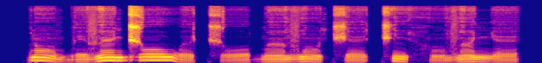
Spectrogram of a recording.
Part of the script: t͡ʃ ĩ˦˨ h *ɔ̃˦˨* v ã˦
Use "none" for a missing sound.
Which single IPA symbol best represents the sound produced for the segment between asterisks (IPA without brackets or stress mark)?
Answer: ɔ̃˨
